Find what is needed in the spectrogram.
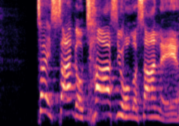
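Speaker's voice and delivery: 模仿父亲的粤语骂声; imitating his dad. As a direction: shout it like a frustrated Chinese dad. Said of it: "he'd be like".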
